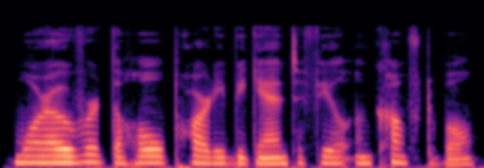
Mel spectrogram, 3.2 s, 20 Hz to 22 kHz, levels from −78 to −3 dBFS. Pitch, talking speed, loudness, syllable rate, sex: 150 Hz, 150 wpm, -19 LUFS, 5.7 syllables/s, female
